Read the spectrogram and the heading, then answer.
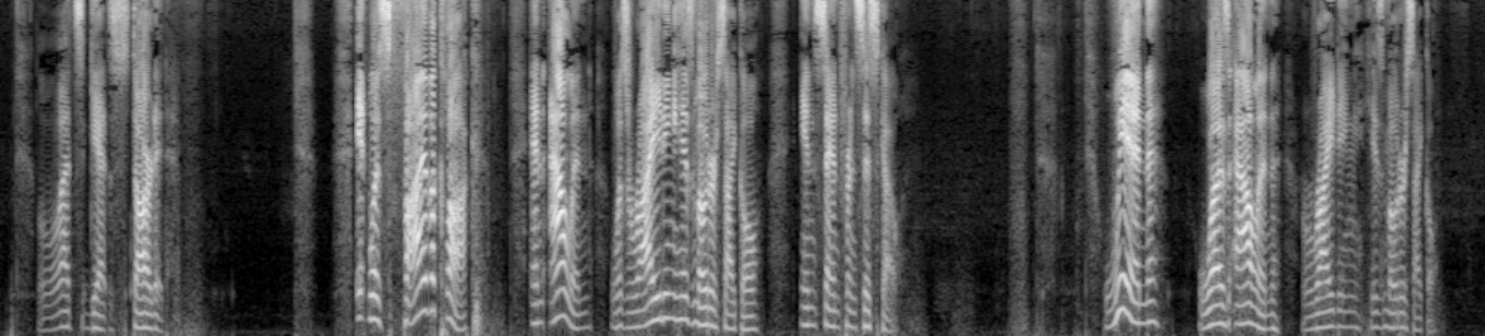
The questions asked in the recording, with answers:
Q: When was Alan riding his motorcycle?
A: Well, at 5 o'clock, right?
